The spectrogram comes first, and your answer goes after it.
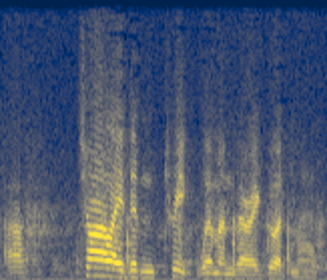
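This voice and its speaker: Lively, worldly frontier saloon woman. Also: low-pitched, measured pace. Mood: frank, concerned. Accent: American. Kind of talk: 1950s radio drama acting. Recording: noisy vintage 1950s radio recording.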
